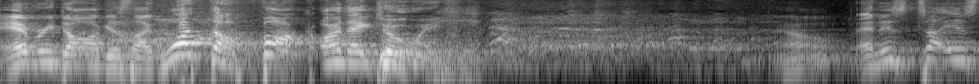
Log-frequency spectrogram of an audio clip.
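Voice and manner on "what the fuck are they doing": loud, high British voice of an outraged dog; British accent. Acted. A dog on Fourth of July at fireworks, British accent. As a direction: cry out in a put-on British accent. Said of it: "every dog is British on Fourth of July".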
